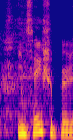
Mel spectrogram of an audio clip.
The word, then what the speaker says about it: Insatiable: I Love You In Me war nicht nur die B-Seite von Arms of Orion, sondern auch von Insatiable, vom Diamonds and Pearls Album. – Was heißt eigentlich Insatiable? Und ist das richtig ausgesprochen? – Insatiable, ja. Insatiable ist eher...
